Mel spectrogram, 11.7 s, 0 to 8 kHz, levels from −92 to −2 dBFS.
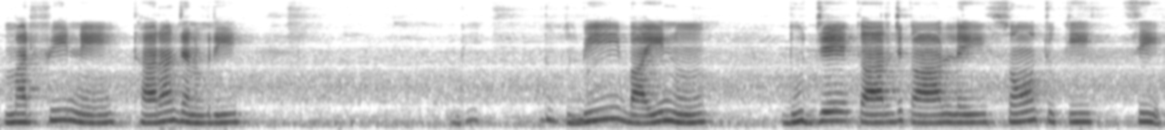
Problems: none marked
